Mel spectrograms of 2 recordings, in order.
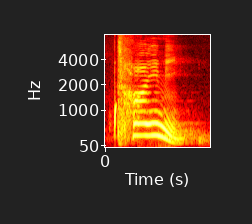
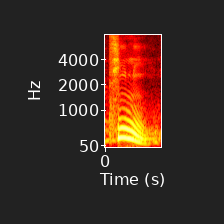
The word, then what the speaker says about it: tiny: It's tiny. Vous voyez la prononciation, j'ai pas dit teeny, tiny.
